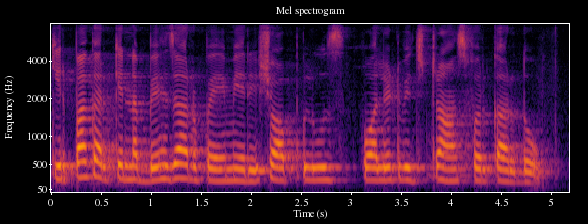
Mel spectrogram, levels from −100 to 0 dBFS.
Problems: none marked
